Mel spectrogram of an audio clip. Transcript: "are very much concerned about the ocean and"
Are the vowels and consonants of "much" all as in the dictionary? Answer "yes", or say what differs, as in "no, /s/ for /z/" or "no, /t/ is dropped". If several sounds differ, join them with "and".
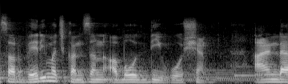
yes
